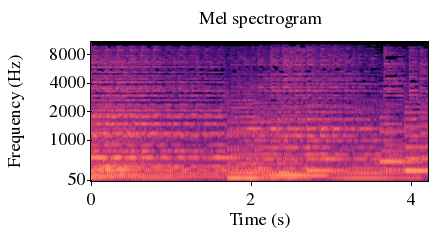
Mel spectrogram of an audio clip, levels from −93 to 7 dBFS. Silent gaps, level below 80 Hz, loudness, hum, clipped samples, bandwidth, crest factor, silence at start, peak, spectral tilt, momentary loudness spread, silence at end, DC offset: none; -50 dBFS; -20 LUFS; none; under 0.1%; 10.5 kHz; 16 dB; 0 s; -4 dBFS; -5.5 dB/octave; 8 LU; 0 s; under 0.1%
